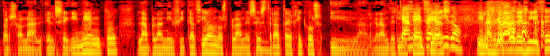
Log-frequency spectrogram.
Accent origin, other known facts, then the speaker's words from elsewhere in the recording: Betanzos, Galicia, Spain; born there; Para una ciudad como Betanzos, donde yo nací, porque tenemos título de ciudad. Iba a decir pueblo, pero no quiero que se cabre. No quiero que la gente se cabre con mi ciudad natal.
